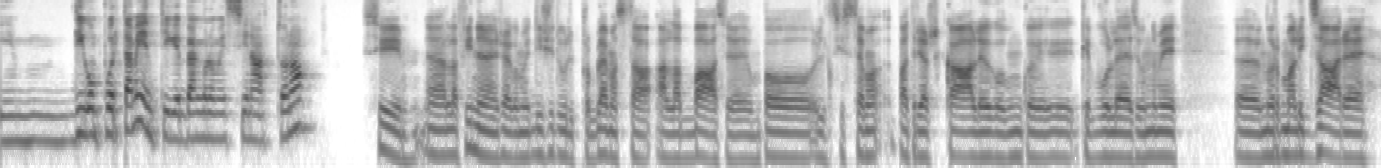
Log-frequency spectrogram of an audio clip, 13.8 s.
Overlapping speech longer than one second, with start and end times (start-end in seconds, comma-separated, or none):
none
